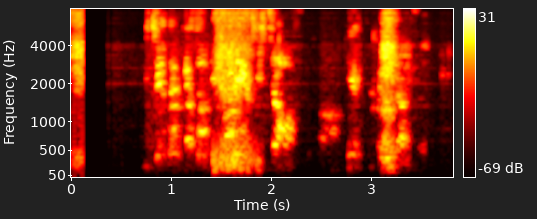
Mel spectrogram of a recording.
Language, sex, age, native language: Icelandic, female, 18-19, Icelandic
